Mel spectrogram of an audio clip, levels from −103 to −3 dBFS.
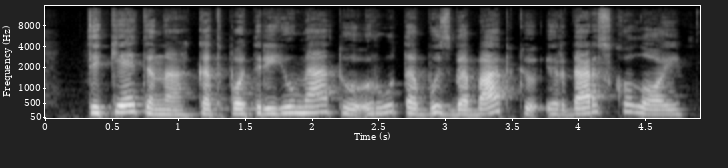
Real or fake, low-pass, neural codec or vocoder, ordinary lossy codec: real; 14.4 kHz; none; MP3, 96 kbps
